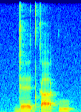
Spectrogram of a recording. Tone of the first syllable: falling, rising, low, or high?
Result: low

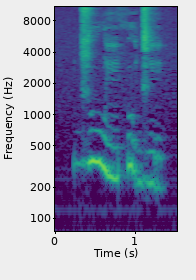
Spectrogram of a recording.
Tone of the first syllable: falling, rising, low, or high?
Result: high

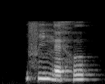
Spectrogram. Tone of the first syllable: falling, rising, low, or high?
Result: high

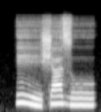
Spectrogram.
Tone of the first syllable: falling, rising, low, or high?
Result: falling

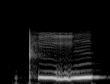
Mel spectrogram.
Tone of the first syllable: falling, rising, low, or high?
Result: low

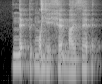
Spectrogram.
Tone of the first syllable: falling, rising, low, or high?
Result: high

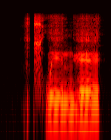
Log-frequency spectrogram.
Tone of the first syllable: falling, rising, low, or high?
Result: high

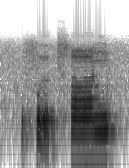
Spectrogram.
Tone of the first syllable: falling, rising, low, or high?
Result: low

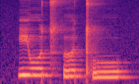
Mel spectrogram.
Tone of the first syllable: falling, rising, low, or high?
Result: high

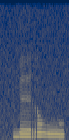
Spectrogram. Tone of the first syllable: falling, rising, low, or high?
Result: low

